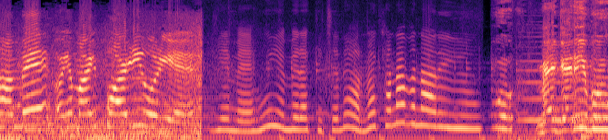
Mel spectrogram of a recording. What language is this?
Hindi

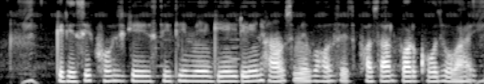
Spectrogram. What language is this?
Magahi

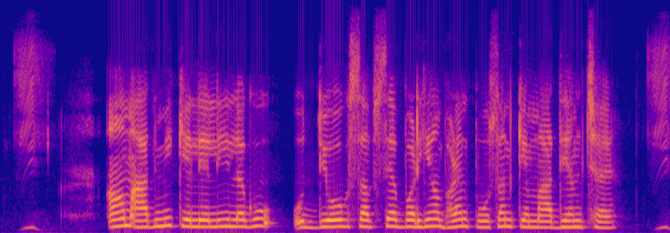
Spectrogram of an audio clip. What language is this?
Maithili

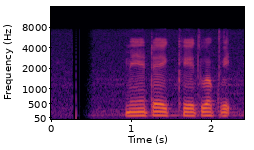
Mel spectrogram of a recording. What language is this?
Sinhala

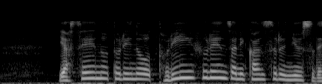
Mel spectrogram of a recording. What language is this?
Japanese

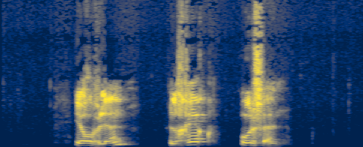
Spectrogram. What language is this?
Kabyle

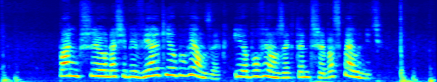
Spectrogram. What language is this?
Polish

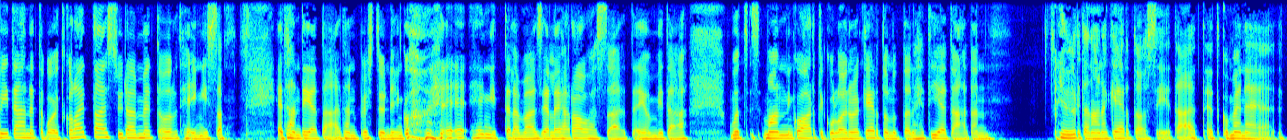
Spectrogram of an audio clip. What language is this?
Finnish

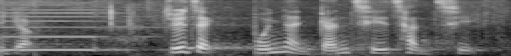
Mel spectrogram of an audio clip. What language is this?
Cantonese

